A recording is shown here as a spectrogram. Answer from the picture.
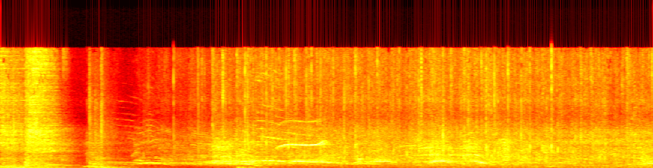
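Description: A live hardcore punk band playing loud with drums and distorted guitars stops abruptly about a second in at the end of a song. Then the audience cheers and shouts over a steady low hum.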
